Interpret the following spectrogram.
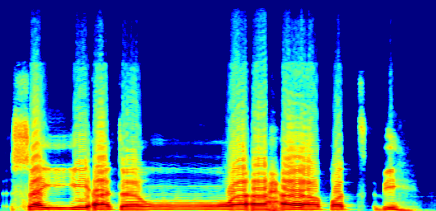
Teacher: tekan di huruf ya-nya karena dia ya tasdid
